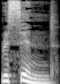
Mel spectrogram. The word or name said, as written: rescind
